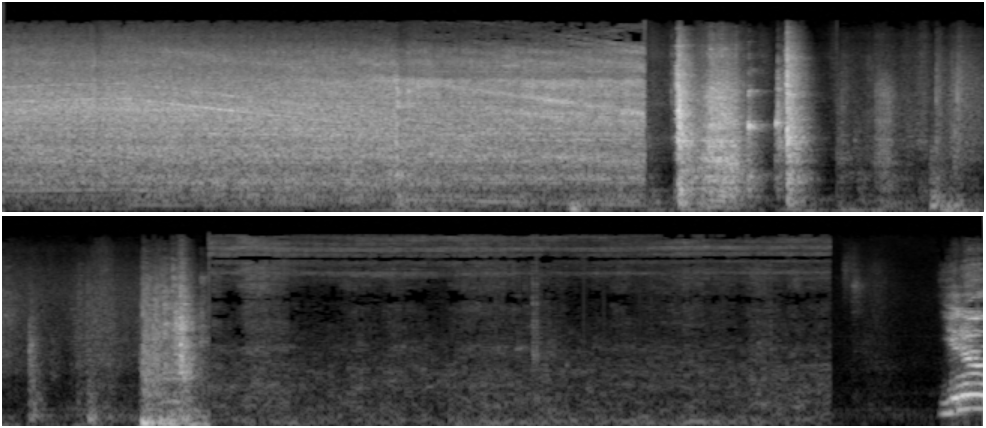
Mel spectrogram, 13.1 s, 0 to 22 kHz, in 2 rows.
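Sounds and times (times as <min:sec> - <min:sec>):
table saw cutting wood: 0:00.0 - 0:05.0.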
